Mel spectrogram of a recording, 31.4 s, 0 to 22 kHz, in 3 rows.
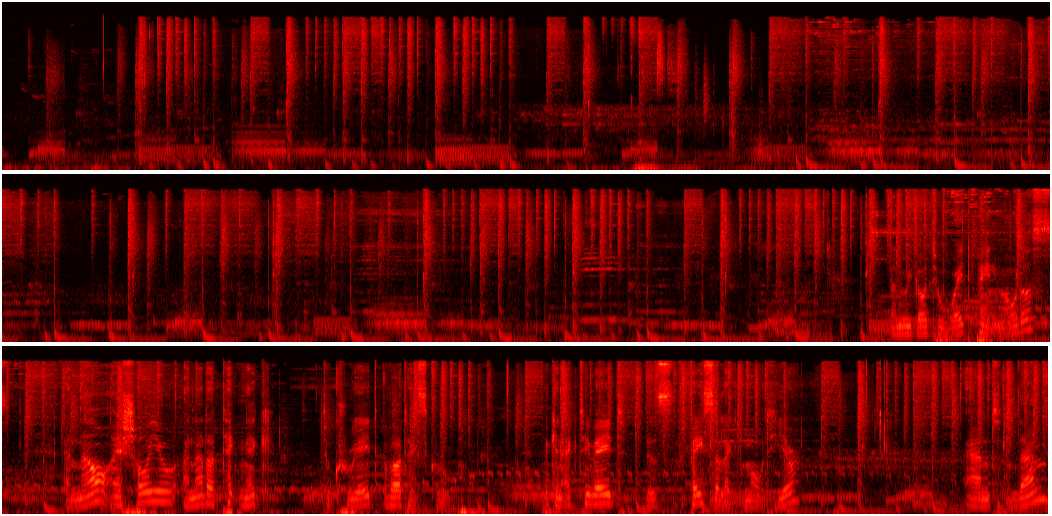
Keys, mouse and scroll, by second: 0.0 click, 0.8-1.3 scroll up 7, 2.1-4.7 drag, 9.5-10.8 drag, 12.2 click, 19.0-23.9 drag, 28.4 click, 29.7 alt+a, 31.1 KP_1.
